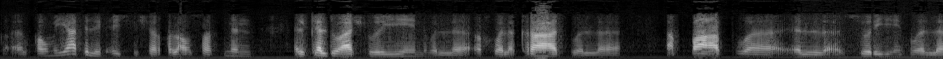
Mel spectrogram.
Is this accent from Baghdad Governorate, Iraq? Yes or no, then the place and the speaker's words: yes; Baghdad, Baghdad Governorate, Iraq; born there; أنا من مواليد بغداد في العراق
